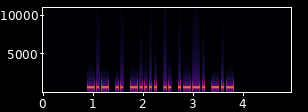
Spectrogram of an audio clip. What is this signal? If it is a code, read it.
Morse code, heard as a keyed tone, about 25 wpm, 700 Hz. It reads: KI6IPK
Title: USA Call Signs Repeated 2x 25wpm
